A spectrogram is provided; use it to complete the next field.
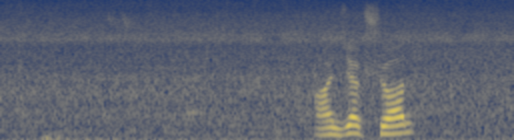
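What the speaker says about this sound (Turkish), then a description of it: "Buraya adını veren şelale bu." A low-flowing waterfall at Uçansu in dry summer gives a steady soft rush of falling water throughout, with a person briefly talking over it near the end.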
